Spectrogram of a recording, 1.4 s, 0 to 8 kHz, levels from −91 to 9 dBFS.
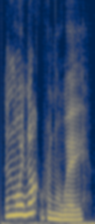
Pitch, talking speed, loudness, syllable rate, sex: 250 Hz, 210 wpm, -14 LUFS, 5.1 syllables/s, female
